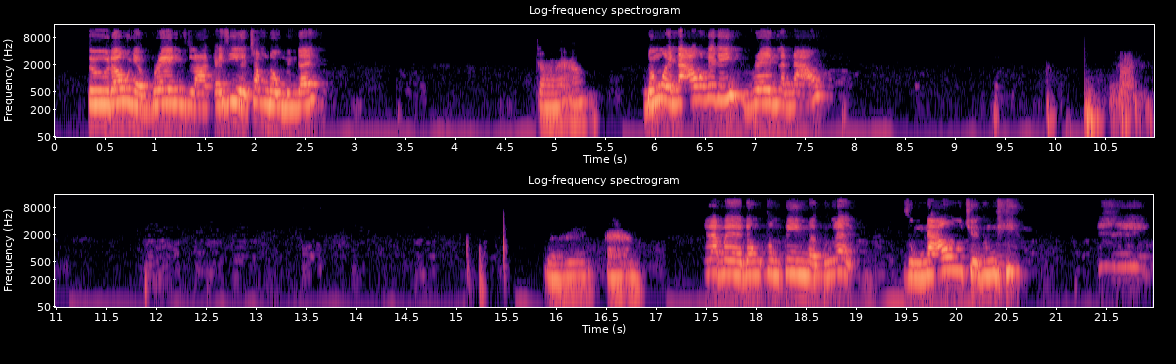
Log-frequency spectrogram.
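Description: A young woman speaks clearly through an online call, in short bursts with pauses.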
